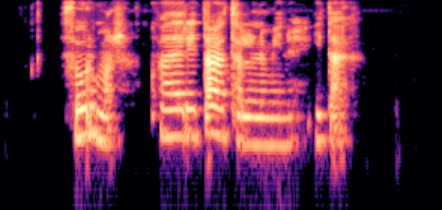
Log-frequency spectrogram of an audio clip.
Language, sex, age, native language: Icelandic, female, 20-29, Icelandic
